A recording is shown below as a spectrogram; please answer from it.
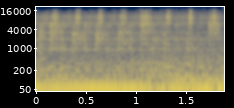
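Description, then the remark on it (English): A car engine rumbles loud with a steady low throb and faint rhythmic pulses riding on top as the car slows for a red light in a city, and no voices over it. “When I feel the car slow, I lunge for the door handle.”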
